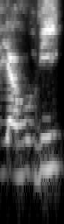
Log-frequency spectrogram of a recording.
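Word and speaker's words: Yehudi: hay diferencia tanto del ya judí como del griego o sea ahora dice bajo este nuevo pacto no hay diferencia entre el yajudí es lo que llaman otros el judío y el griego aquí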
